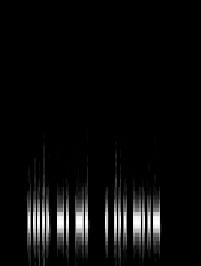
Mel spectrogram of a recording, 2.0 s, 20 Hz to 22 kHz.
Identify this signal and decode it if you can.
Morse code, heard as a keyed tone, about 52 wpm, 700 Hz. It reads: 5NN ESX
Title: Ontario QSO Party Exchange 50wpm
